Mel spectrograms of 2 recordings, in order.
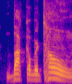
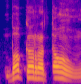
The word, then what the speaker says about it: Boca Raton: the ucf going into baka baton ain't that how you say it big ragu boca raton right there in the in the rat's mouth right but um after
